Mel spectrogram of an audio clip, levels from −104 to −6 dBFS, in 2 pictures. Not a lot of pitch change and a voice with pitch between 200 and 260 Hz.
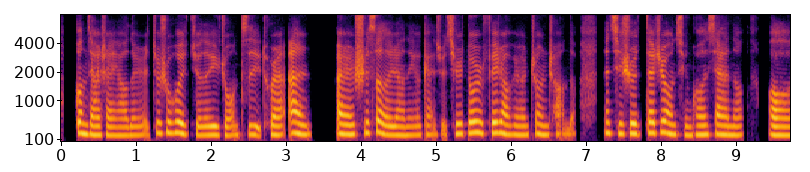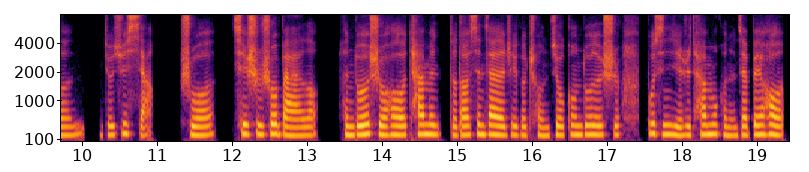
Yes: narrow, 1.9 semitones; high, 210 Hz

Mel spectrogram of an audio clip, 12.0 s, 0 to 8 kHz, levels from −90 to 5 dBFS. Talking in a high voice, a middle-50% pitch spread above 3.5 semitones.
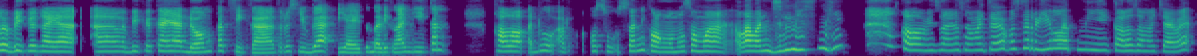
Yes: very high, 280 Hz; average, 4.0 semitones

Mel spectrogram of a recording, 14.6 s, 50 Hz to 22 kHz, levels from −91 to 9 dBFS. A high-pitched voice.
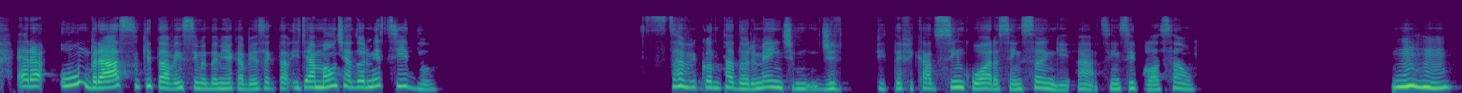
Yes: high, 215 Hz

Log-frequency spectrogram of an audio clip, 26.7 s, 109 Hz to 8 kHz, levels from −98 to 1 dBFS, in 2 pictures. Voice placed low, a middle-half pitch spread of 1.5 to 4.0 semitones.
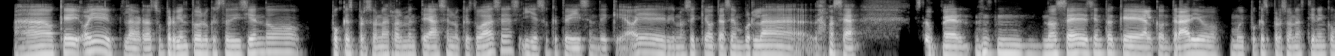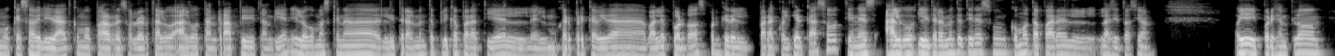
Yes: low, 120 Hz; average, 2.9 semitones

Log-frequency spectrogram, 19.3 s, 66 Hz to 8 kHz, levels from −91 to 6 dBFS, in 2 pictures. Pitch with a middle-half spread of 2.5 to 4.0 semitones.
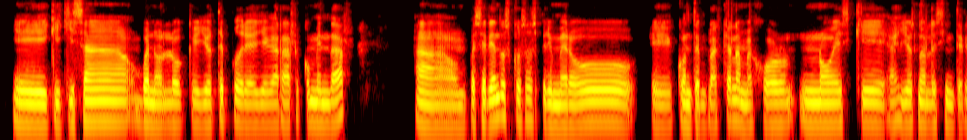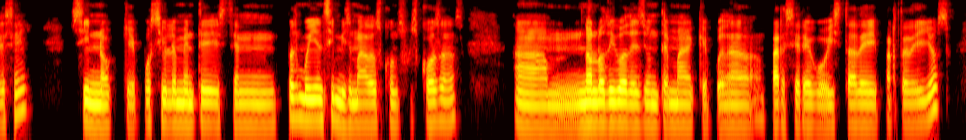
No: narrow, 1.2 semitones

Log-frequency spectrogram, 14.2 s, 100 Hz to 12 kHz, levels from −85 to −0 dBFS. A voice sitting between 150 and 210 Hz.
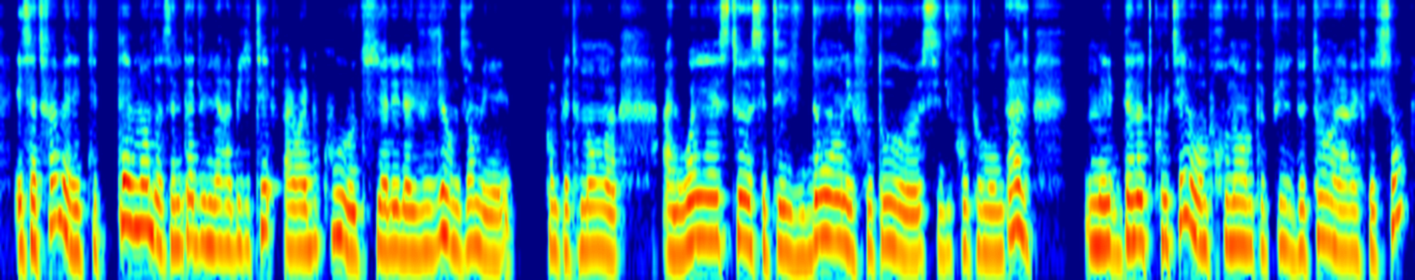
Yes: medium, 185 Hz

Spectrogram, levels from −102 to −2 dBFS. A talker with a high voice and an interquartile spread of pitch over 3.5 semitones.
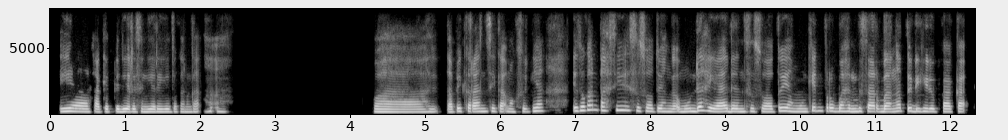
No: high, 220 Hz; average, 2.8 semitones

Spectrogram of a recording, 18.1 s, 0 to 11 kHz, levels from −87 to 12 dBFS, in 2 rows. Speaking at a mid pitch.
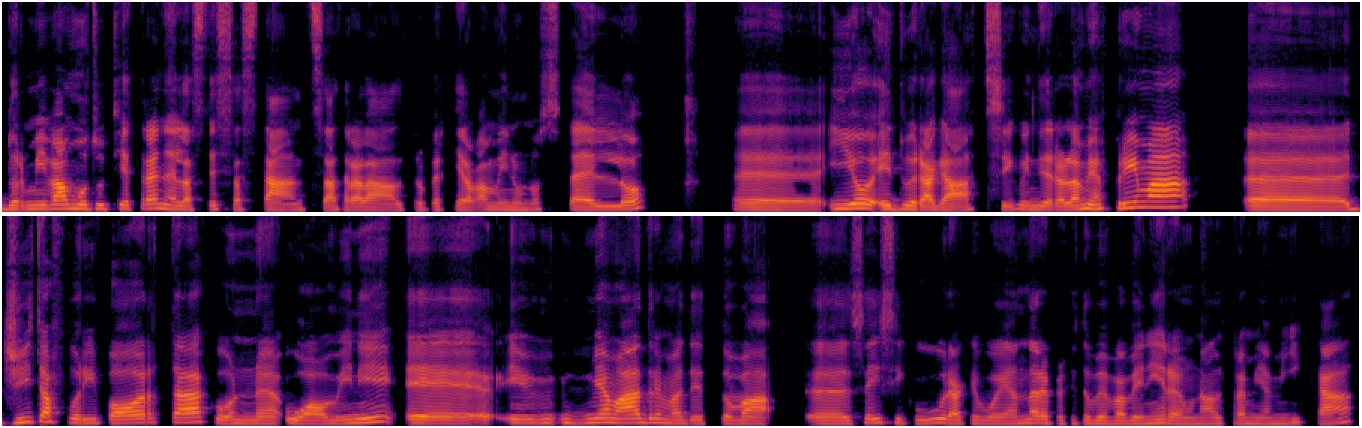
Yes: medium, 175 Hz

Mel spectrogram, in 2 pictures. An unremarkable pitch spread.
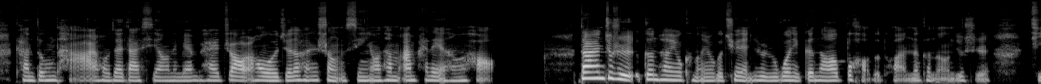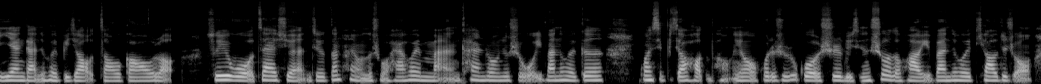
No: narrow, 1.6 semitones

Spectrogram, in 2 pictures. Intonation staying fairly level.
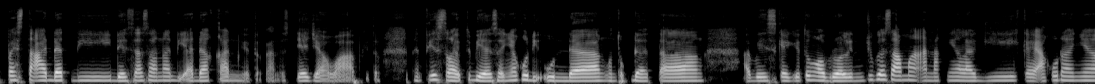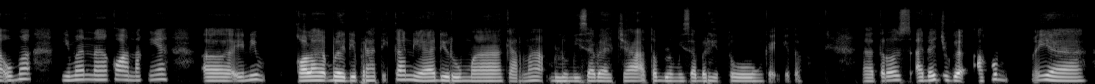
Yes: narrow, 2.1 semitones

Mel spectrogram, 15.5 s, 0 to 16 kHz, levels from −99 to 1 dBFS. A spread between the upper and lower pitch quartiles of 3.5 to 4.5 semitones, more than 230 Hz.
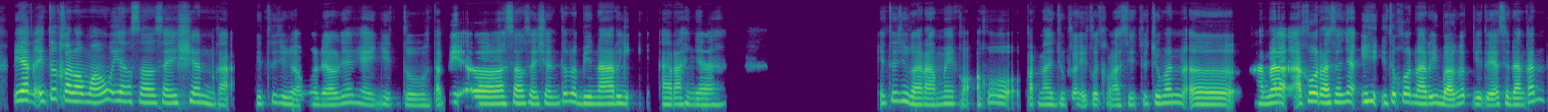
No: average, 3.9 semitones; high, 190 Hz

